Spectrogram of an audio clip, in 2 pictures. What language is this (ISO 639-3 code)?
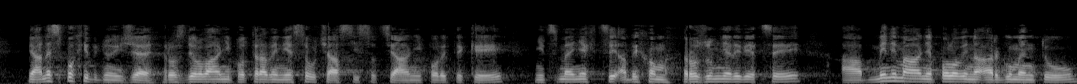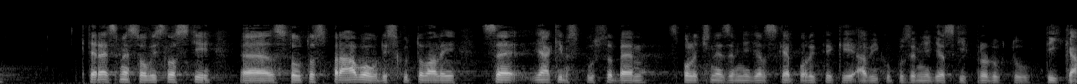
ces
